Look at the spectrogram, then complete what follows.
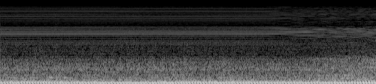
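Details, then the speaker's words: Jeep Cherokee 4.0 inline-six, hot after warm idling, formerly missing on cylinder 6 when hot: now even steady low rumble at idle, no skips or stumbles after several days of solid starts; running smoothly. "few days of solid starting and uh no Miss so here it is I'll start it up you saw the uh you saw the video when it was hot how it would miss so it's hot right now I made sure that I got a little bit warm idling"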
